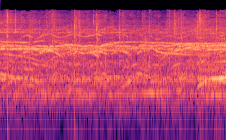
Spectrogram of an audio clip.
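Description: Large crowd shouting and cheering, many voices overlapping at once.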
